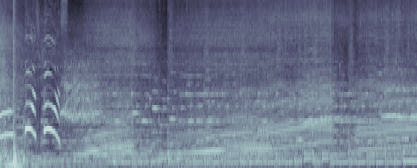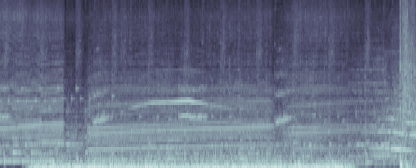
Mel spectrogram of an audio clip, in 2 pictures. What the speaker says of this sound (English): Morphle, morph into a race car so we can catch Orphle!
